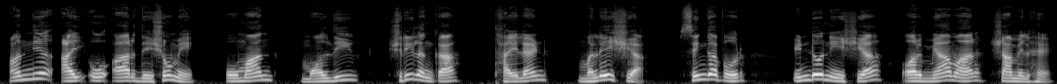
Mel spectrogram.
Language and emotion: Hindi, neutral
